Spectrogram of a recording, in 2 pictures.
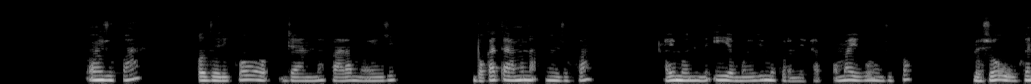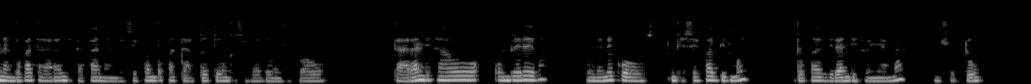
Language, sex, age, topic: Oshiwambo, female, 25-35, agriculture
